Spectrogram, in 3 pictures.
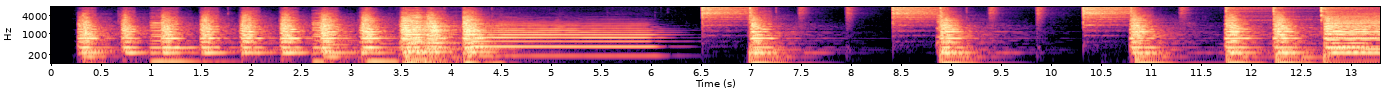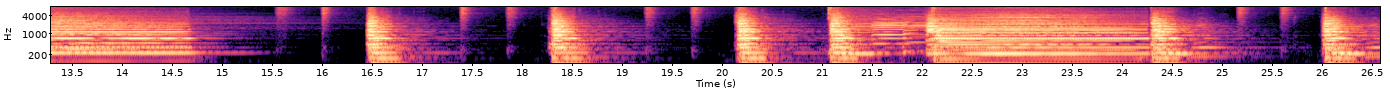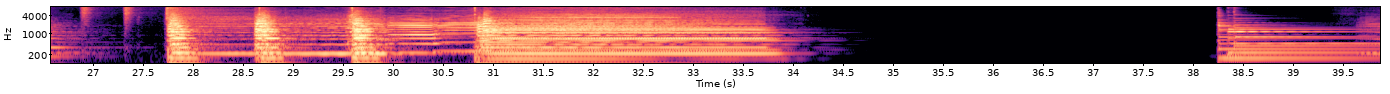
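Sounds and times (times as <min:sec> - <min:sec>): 
instrumental music: 0:00.2 - 0:34.5, 0:38.2 - 0:39.8.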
